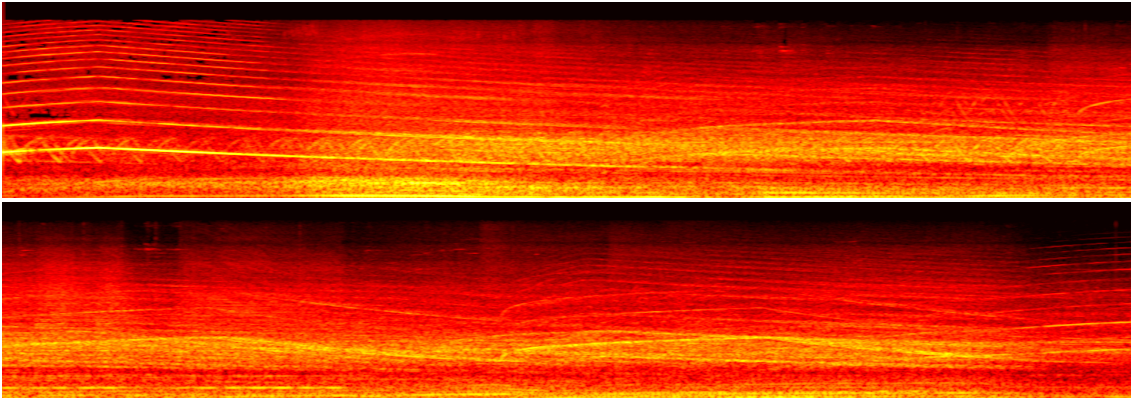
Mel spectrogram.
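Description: A fire truck engine rumbles close by as it passes.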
